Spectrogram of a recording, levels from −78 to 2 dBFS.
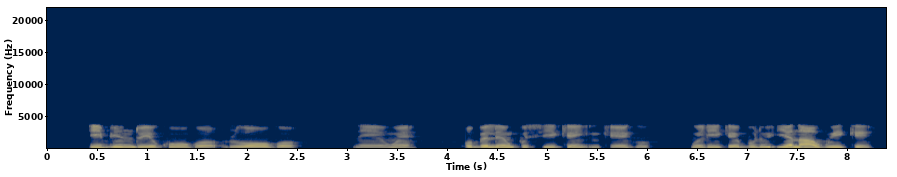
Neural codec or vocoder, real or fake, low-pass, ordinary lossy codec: none; real; 3.6 kHz; none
